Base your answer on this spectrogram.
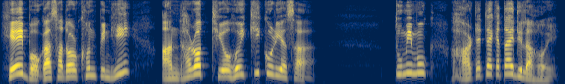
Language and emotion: Assamese, fearful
